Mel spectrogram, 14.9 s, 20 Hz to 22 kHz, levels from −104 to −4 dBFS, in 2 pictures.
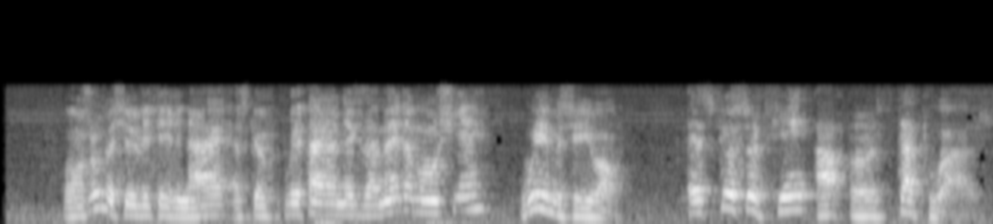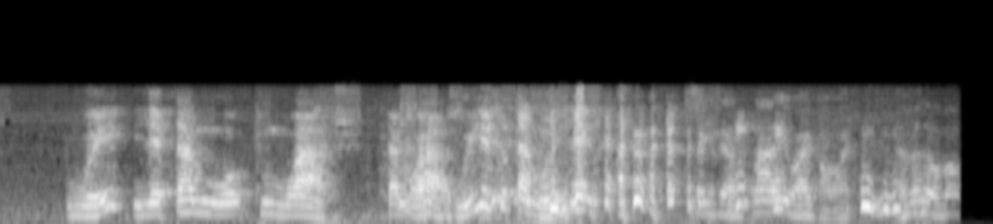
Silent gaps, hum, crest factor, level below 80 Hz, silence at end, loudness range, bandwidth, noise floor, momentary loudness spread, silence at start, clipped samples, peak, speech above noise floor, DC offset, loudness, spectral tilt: none; none; 20 dB; -48 dBFS; 0.25 s; 4 LU; 5.4 kHz; -48 dBFS; 10 LU; 0.5 s; under 0.1%; 0 dBFS; 29 dB; under 0.1%; -19 LUFS; -7.5 dB/octave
